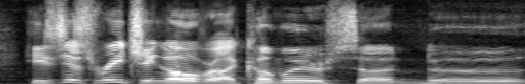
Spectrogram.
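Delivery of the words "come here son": put-on French accent, drawn-out "son". Retelling a dad reaching over a balcony partition, with a French accent. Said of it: "with a French accent".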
